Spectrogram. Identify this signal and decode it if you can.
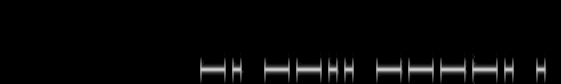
Morse code, heard as a keyed tone, about 15 wpm, 700 Hz. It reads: NZ9E
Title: USA Call Signs - 4 Characters - Repeated 3x - 15wpm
